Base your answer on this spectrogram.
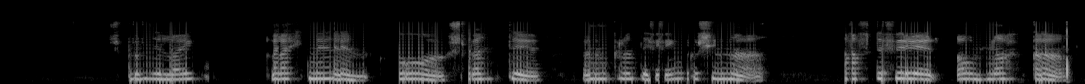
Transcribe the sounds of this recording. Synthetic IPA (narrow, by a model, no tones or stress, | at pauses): spʏɾðɪl | lajhkmɪɾɪnː | ɔɣspɛn̥t̪ɪ | rœmmkɾant̪ɪfɪfiŋkʏ̥sinːað | aft̪ɪfɪɾɪɾawn̥ahka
